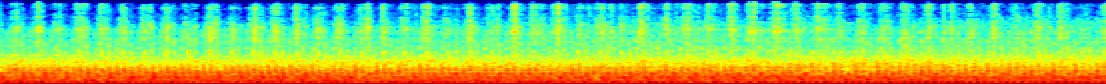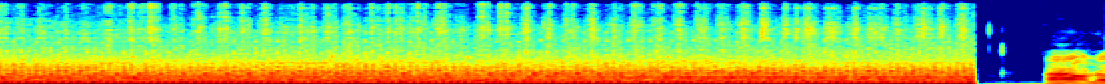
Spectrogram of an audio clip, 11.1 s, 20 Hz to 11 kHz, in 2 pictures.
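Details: Massey Ferguson 245 three-cylinder diesel tractor revived after sitting 12+ years with a burnt, melted radiator. It is being driven to the barn and gives a steady low clatter of about three and a half beats a second with no knocks: normal running.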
